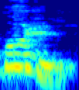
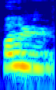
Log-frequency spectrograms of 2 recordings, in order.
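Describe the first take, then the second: First: The first sound is a plain front k. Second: The first sound is made deep in the throat. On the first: The meaning changes to something else. The speaker calls it wrong. "কুল যদি কুল বলে শুধু কুল হবে না" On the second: It means 'say' as a command. The speaker calls it right. "এই গলার মধ্যে দিয়ে হবে"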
